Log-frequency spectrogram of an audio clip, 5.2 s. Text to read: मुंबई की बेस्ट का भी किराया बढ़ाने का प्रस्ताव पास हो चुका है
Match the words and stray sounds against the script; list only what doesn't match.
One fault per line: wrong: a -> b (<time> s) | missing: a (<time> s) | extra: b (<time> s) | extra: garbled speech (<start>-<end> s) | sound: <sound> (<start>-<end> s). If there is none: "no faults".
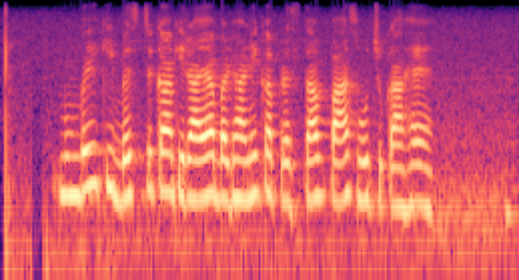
missing: भी (1.7 s)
